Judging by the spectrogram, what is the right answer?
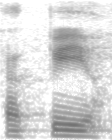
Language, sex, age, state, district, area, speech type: Manipuri, male, 30-45, Manipur, Imphal West, rural, spontaneous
